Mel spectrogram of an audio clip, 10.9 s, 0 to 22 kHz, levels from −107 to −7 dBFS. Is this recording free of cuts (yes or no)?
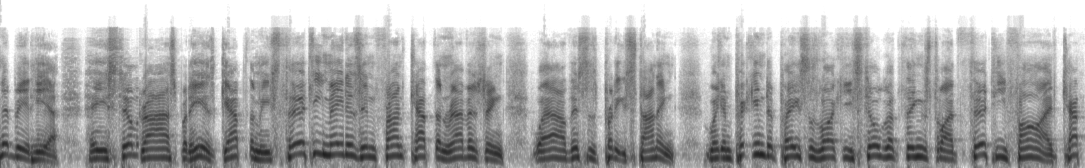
no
